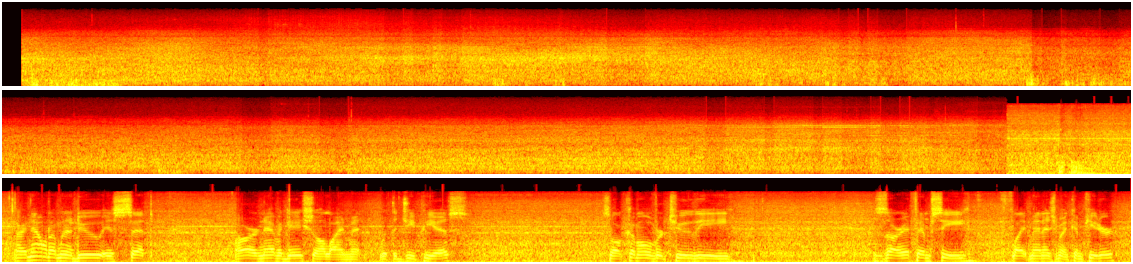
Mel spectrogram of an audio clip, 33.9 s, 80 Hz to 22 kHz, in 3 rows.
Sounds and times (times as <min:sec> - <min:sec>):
Aircraft engine: 0:00.2 - 0:33.8.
